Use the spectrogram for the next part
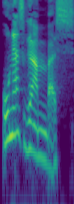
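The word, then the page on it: unas gambas: Spanish (Spain)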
